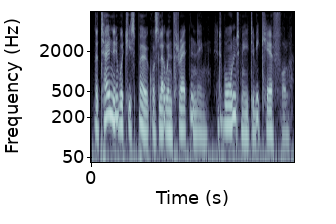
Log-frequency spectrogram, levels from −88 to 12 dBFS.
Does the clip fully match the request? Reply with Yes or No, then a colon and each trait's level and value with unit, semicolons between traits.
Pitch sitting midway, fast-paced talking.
Yes: medium, 145 Hz; fast, 235 wpm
